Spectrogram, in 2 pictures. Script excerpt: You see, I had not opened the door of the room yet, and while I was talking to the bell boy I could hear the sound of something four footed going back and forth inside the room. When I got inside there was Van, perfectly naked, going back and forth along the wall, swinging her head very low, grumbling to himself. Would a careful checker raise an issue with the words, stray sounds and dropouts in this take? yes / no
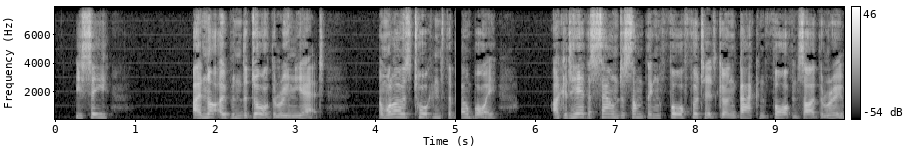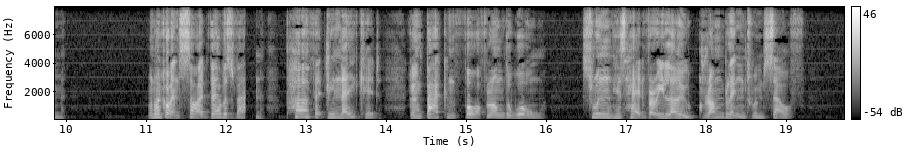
yes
